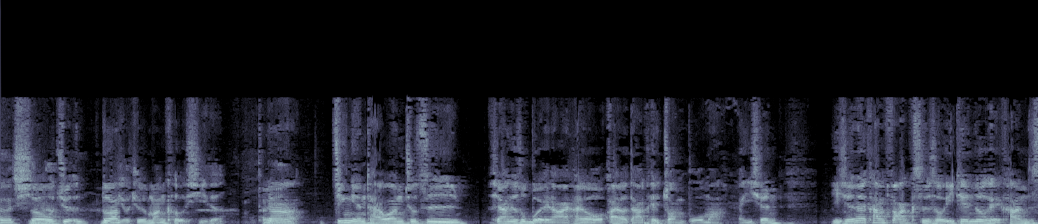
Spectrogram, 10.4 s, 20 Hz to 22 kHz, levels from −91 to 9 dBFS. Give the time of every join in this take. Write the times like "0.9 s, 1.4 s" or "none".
1.2 s, 7.4 s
